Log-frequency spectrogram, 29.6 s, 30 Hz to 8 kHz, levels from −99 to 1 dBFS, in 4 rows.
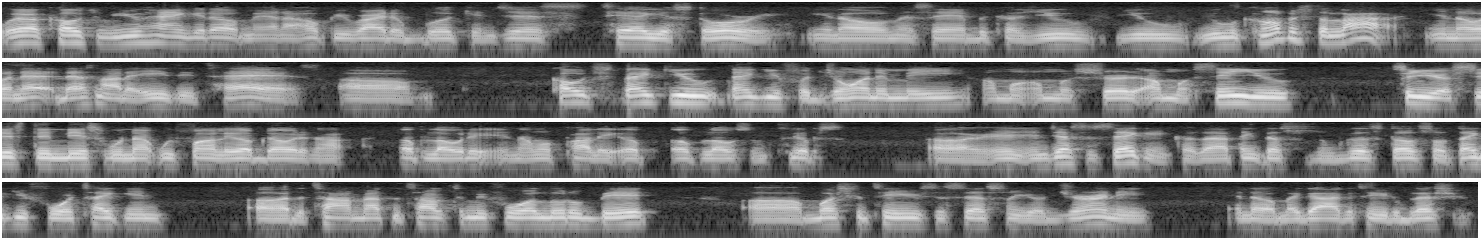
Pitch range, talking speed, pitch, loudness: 100-115 Hz, 240 wpm, 110 Hz, -18 LUFS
